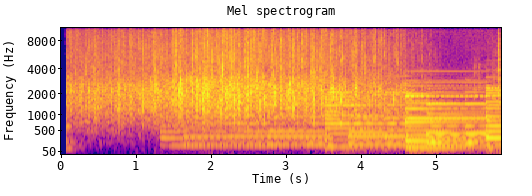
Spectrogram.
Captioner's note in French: Aplause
